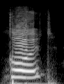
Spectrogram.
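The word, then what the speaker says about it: could: silent L, arms खैरात arms, balm मरहम balm, Kaif बिछड़ा Kaif, काम पुरसकून काम, कुड कर सकता था कुड, फोक अवाम लोग फोक,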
